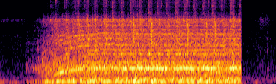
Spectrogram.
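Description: A sewing machine running a straight stitch along an underwear waistband, a steady fast mechanical whir that starts abruptly, holds evenly for about three seconds up close, then cuts off.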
